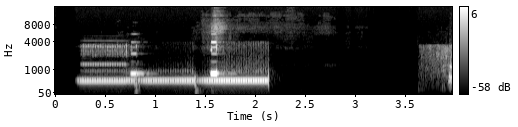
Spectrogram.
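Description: A steady telephone dial tone hums for about two seconds, interrupted by a couple of short keypad beeps as a phone call is dialed, then cuts off into silence before a faint voice begins at the end.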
